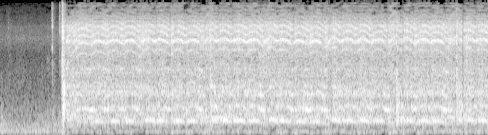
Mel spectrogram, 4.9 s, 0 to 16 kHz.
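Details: 2002 Nissan Altima won't start after battery change: starter whirs steadily about three turns a second but the engine never catches.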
